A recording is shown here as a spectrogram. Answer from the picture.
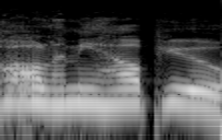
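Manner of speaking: high, loud, wimpy groveling voice. Complaining about a cartoon, the speaker mocks Purple Megatron's voice. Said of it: "Purple Megatron comes over and is like".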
